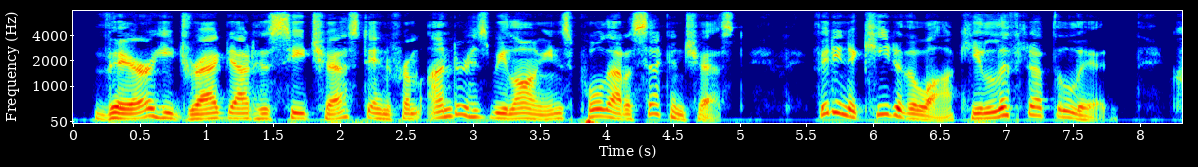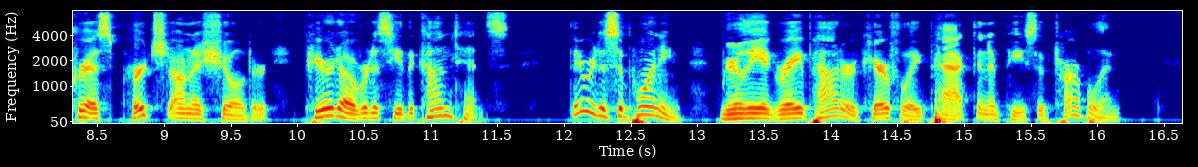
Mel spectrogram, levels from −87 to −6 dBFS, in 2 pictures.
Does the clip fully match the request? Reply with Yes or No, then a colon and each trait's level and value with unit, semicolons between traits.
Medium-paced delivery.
Yes: average, 190 wpm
